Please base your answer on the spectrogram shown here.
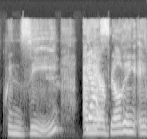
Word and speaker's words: Quincy: Um, Quincy. Quinzy is pronounced Quinzy.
